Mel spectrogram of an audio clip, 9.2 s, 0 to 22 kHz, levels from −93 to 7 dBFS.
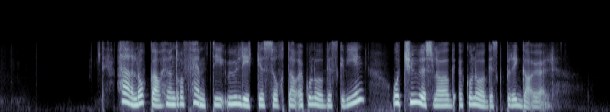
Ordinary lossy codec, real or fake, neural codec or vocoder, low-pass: none; fake; codec, 16 kHz, 1 kbps, X-Codec, HuBERT features, trained on LibriSpeech; 5.4 kHz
